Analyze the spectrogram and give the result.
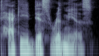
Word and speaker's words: tachydysrhythmias: Now, you said here, you linked a study, the iStop AFib randomized controlled trial, and you talk about tachydysrhythmias.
